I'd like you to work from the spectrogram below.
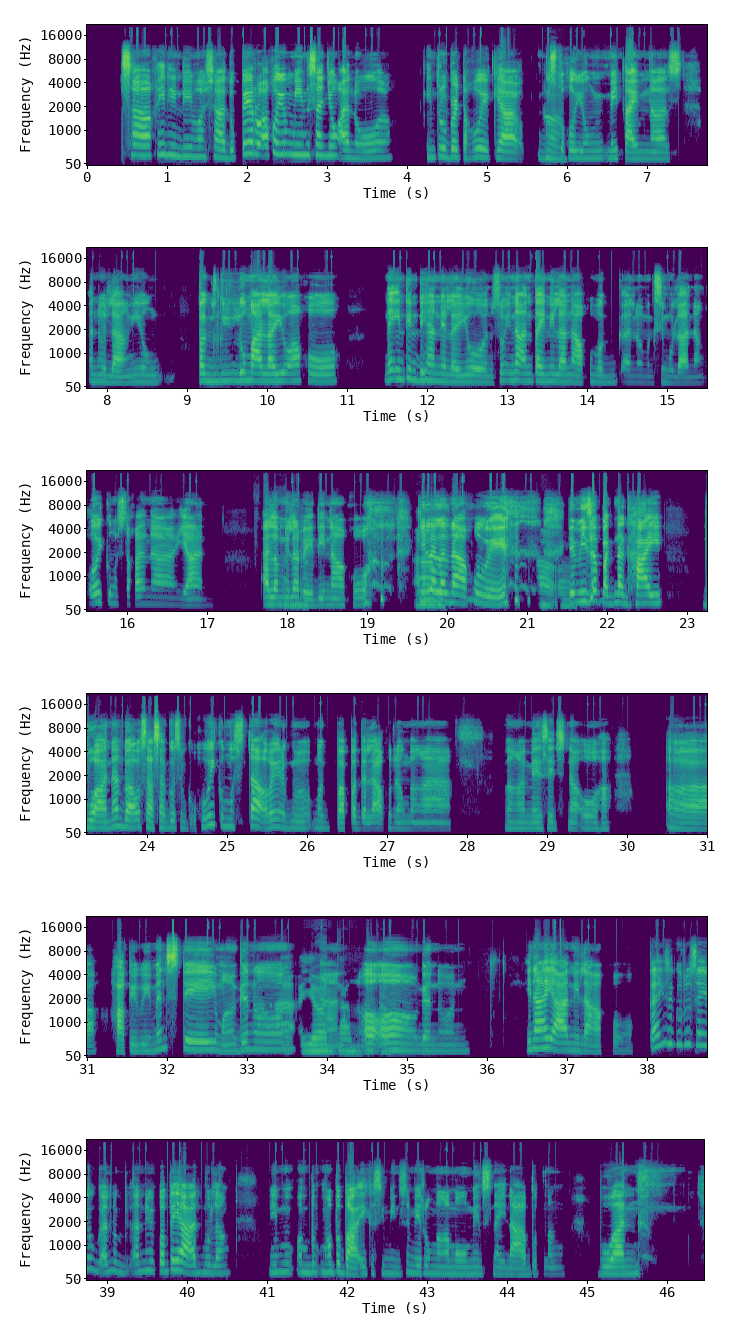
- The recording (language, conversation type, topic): Filipino, unstructured, Paano mo ipinapakita ang pagmamahal sa pamilya araw-araw?
- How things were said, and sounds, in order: static; unintelligible speech; laughing while speaking: "na ako"; unintelligible speech; laugh; inhale; wind; tapping; chuckle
